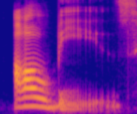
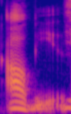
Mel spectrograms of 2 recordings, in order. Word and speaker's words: Albies: Albies, who I finally said that right. Albies. – You totally did.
